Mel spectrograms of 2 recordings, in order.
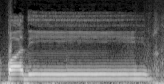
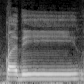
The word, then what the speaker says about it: قدیر: ہے قاف زبر قا, تو اس کو پڑھیں گے شیء قدیر قاف زبر قا قدیر. اردو لہجے میں کیا کہہ دیتے ہیں, عام ہم کسی کا نام لیتے ہیں قدیر کو تو کیا کہتے ہیں قدیر قدیر, تو قاف زبر جو ہے وہ نہیں پڑھتے قدیر, تو اسی شکل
